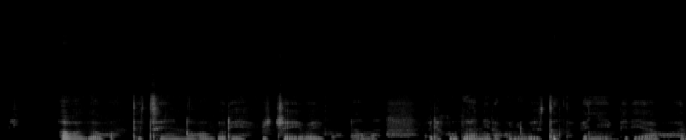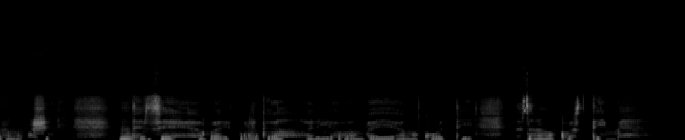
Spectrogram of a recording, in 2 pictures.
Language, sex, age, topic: Kinyarwanda, male, 18-24, health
